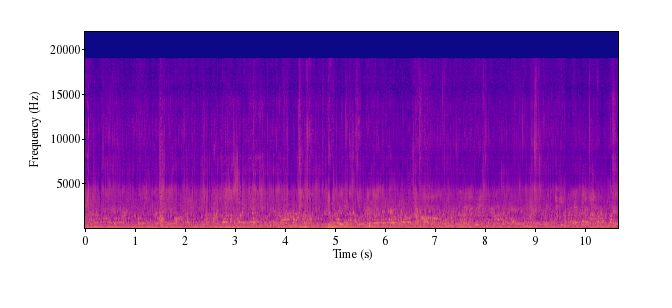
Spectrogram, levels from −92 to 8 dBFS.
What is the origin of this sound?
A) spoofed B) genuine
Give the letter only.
A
